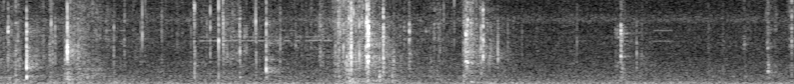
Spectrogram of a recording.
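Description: A solid orange-and-white striped dry soap bar, held in the hand, is scraped and cut with a small metal knife as shavings pile up below. Quiet, bright, crisp crackles and scratchy ticks come in an irregular series, with a denser burst near the middle, and almost no low end.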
